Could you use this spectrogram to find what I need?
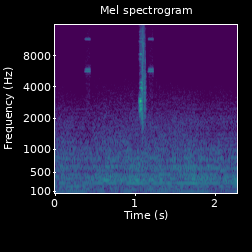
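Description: A short electronic blip sounds as a menu opens.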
